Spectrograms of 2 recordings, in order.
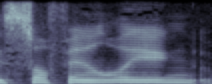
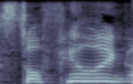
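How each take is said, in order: First: "feeling" garbled to sound like "fenling"; tongue trips on "feeling", coming out "fanling"; slurred slip of the tongue. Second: Said in the usual way. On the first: Real, not acted. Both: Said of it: "jeez, I cannot talk".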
